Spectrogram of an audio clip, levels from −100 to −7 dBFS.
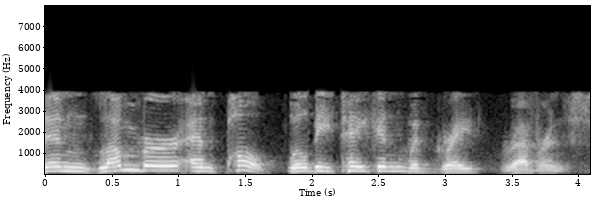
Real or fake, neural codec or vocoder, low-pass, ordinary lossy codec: real; none; 7.2 kHz; AAC, 16 kbps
